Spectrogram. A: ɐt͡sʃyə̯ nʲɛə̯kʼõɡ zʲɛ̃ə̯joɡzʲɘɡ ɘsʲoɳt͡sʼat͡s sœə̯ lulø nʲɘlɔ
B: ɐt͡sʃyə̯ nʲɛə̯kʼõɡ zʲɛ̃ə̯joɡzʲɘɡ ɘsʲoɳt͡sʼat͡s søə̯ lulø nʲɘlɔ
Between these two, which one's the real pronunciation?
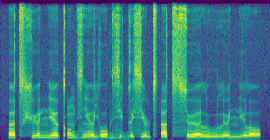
B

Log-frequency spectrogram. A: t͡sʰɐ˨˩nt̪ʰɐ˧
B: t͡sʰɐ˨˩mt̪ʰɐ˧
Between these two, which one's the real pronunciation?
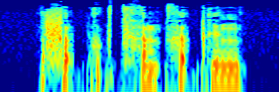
B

